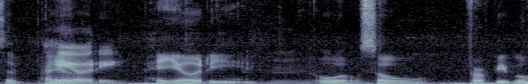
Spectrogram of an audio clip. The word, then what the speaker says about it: peyote: So can you talk about more of this peyote ceremony? How do you pronounce it? Peyote.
